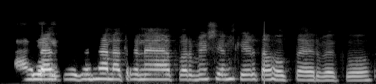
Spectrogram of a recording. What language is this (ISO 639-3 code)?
kan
